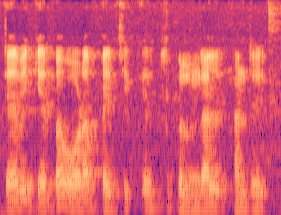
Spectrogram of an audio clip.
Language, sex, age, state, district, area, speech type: Tamil, male, 60+, Tamil Nadu, Tiruchirappalli, rural, spontaneous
